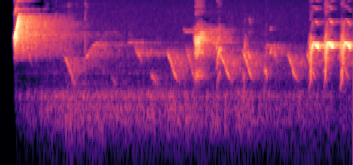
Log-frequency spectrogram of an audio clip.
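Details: Lyrebird singing in the open: a loud, sharp opening note, then a run of quick, falling whistled sweeps about every quarter second, ending in a burst of harsh, buzzy, rapidly repeated notes.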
